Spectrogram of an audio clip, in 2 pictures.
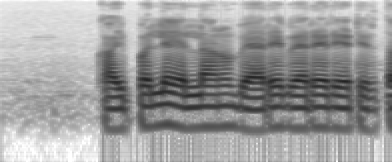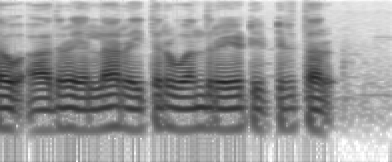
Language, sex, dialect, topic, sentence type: Kannada, male, Northeastern, agriculture, statement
